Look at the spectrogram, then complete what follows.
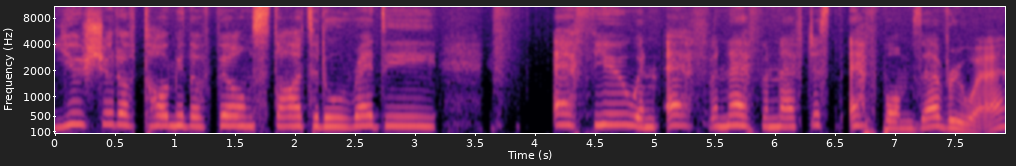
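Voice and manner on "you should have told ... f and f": mock angry, screaming, ranting outburst. Retelling an angry customer's words at the counter: imitating a customer screaming. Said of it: "he just started screaming at us".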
